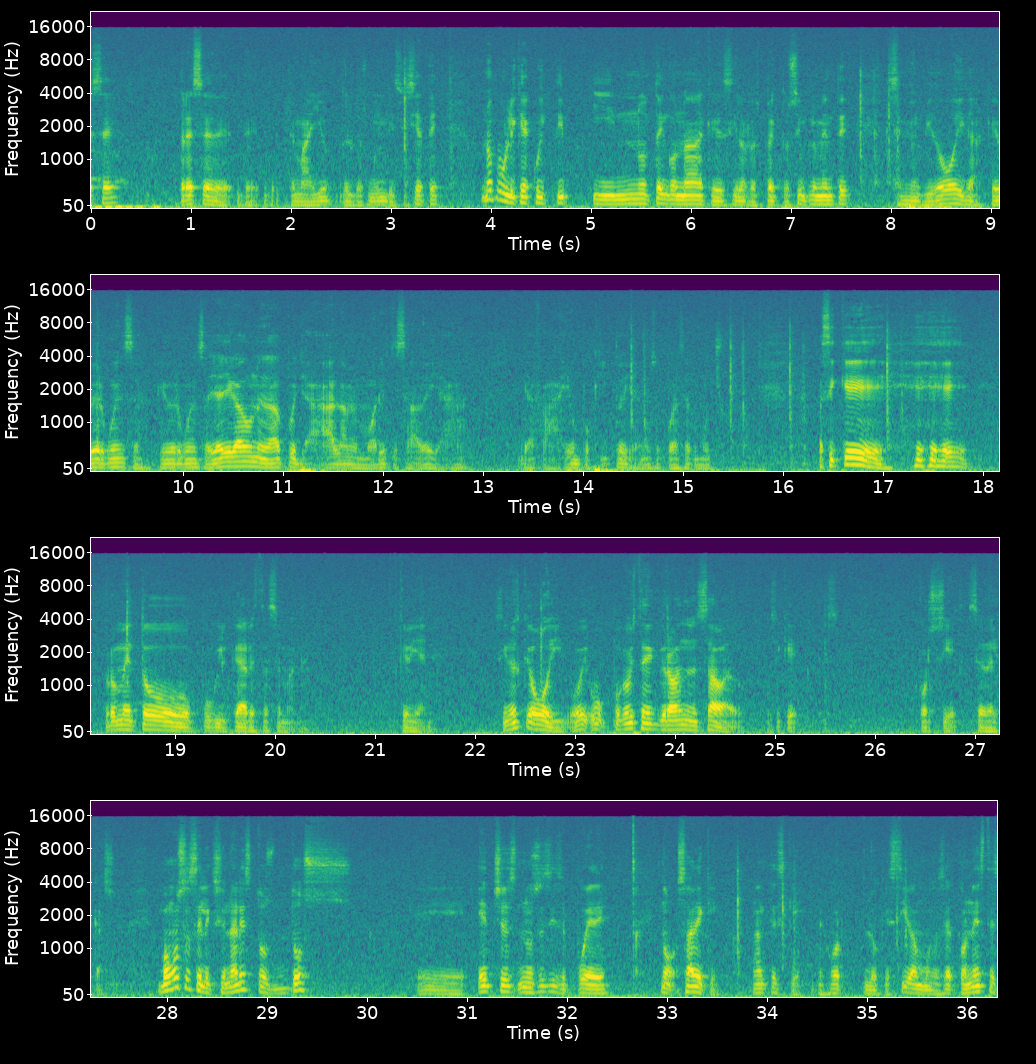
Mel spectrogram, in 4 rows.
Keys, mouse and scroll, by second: 1.5-2.7 drag, 2.8-3.2 scroll up 1, 3.2-5.0 shift+drag, 7.7 s, 8.0 x, 12.3 click, 12.7-13.9 drag, 14.5 Tab, 15.5 Tab, 17.0 Tab, 18.5 Tab, 19.9 click, 21.1 right click, 21.6 middle click, 23.5 shift+right click, 24.1-25.5 shift+middle drag, 25.8 scroll up 1, 26.8-30.2 middle drag, 32.9 middle click, 34.1 ctrl+r, 34.9 click, 35.3 Escape, 35.9 click, 35.9 middle click.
